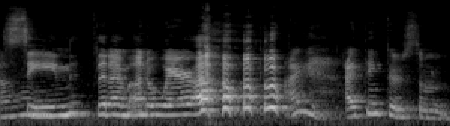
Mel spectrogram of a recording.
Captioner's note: laughs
